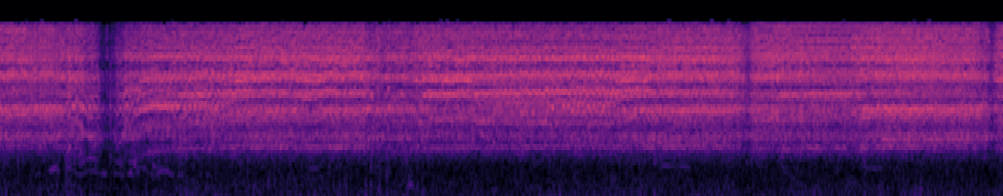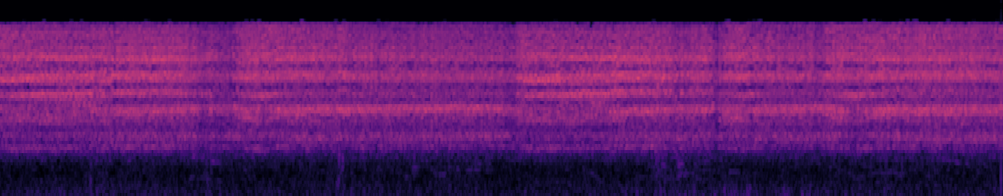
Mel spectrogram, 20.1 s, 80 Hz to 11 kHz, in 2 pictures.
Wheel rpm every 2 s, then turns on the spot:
160, 220, 220, 220, 220, 220, 230, 230, 220, 230.
none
